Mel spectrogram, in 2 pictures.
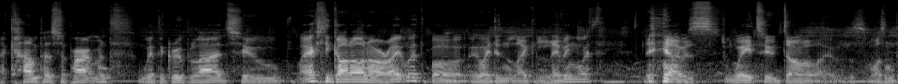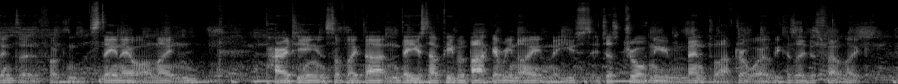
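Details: Adult man who has stammered since about age 4 or 5; describes himself as mostly a covert stammerer with repetitions, prolongations and blocks; stammering (stuttering).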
